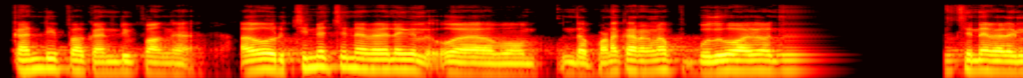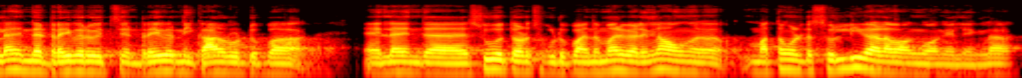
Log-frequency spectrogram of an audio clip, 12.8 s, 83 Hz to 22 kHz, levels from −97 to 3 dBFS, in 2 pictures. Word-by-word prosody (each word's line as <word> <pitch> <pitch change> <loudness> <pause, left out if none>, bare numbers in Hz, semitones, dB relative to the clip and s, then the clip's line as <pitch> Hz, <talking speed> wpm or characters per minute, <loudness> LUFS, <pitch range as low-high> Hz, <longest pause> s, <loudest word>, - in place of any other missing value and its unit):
கண்டிப்பா, 155 0 0
கண்டிப்பாங்க. 135 -1 -3 0.4
அதாவது 145 +4 +3
ஒரு 145 - -3
சின்ன 180 +2 0
சின்ன 180 -3 -1
வேலைகள். 160 -2 +1
ஒ - - +1 0.3
வம் 120 0 -2 0.2
இந்த 130 -2 -1
பணக்காரங்க 145 +3 +1
எல்லாம் 155 0 -1
பொதுவாக 145 +2 +4
வந்து 145 0 -5 1.1
சின்ன 150 0 +1
வேலைக்கெல்லாம் 140 +2 +2
இந்த 140 -1 +3
ட்ரைவர் 140 +1 +3
வச்சு 135 0 -5
"ட்ரைவர் 140 +1 +1
நீ - - -5
கார் 130 +1 +5
ஓட்டுப்பா! 125 -1 -1 0.6
இல்ல 130 +2 0
இந்த 130 0 -1 0.3
ஷூவ 160 +5 0
தொடச்சு 135 -1 0
குடுப்பா" 130 +1 0
இந்தமாரி 145 +3 +1
வேலை 135 -1 0
எல்லாம் 160 +1 +3
அவுங்க, 140 -2 -2 0.4
மத்தவங்கள்ட 150 0 -1
சொல்லி 165 +4 -1
வேலை 140 -3 +5
வாங்குவாங்க 115 -2 -2
இல்லேங்களா! 110 +2 -6
140 Hz, 175 wpm, -22 LUFS, 130-150 Hz, 1.1 s, கார்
